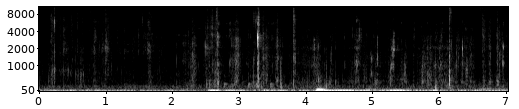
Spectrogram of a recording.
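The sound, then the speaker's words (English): Repeated moist chewing and crunching as someone bites into a Beast Burger, a steady rhythm of soft, squelchy mastication with a few sharper crunches, no talking over it. “All right. One big bite. I need to get a pickle in this.”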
